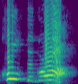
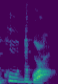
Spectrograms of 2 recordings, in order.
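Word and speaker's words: coup de grâce: Oh, coup de grace. Thank you. Coup de grace. Y'all, one of my supporters just had to correct me and said it's the coup de grace. The coup de grace.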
